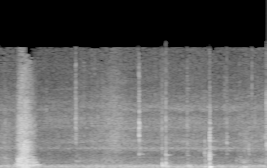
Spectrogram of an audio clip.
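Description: A short loud sound just after the start, then several light clicks and taps as a lid is fitted onto an aluminium cook pot. Under them runs the steady low rush of the Fire Maple MARS pressure-regulated radiant gas burner, which is exceptionally quiet.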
